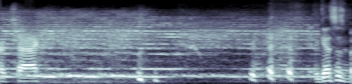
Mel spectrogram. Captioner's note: blaring airhorn noises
